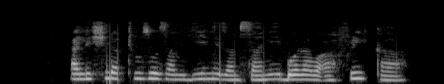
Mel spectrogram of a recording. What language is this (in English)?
Swahili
